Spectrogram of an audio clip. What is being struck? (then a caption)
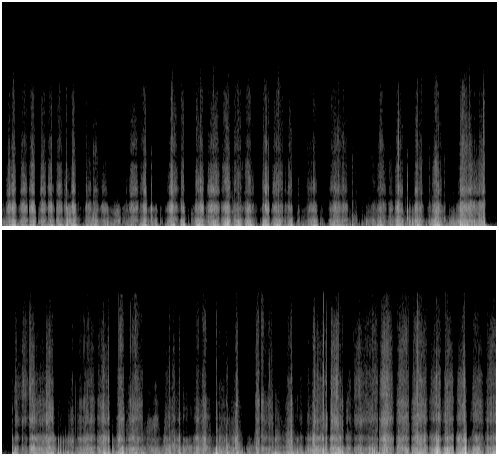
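Natural wine cork scraped by a bamboo pick. A bamboo ear pick scrapes in and out of the drilled hole in a stack of natural cork wine corks. It makes dense, rapid, muffled scratching and rubbing strokes with a low, thumpy body, broken by a brief silence around seven and a half seconds.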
